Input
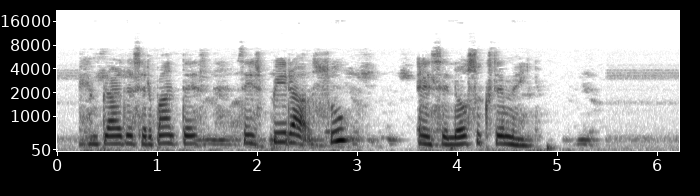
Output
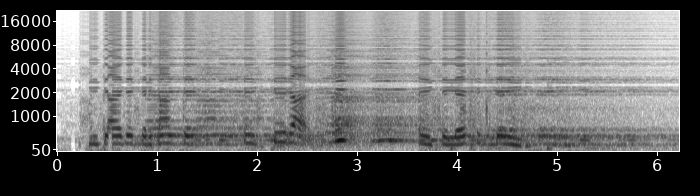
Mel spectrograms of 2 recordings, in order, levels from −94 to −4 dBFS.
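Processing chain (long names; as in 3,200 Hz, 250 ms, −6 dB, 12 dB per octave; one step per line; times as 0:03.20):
time-frequency cells dropped at random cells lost 23%
sample-rate reduction 2,500 Hz, jitter 0%
feedback delay with all-pass diffusion 477 ms, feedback 49%, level −6 dB
level −3.5 dB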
